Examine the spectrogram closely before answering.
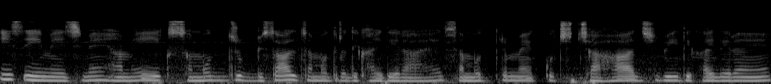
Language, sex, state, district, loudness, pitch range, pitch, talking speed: Hindi, female, Jharkhand, Sahebganj, -33 LUFS, 155-185 Hz, 170 Hz, 165 wpm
